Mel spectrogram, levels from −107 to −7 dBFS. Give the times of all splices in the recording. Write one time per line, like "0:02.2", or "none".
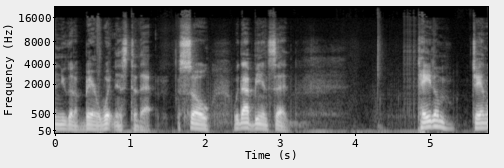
none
